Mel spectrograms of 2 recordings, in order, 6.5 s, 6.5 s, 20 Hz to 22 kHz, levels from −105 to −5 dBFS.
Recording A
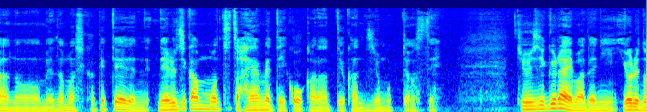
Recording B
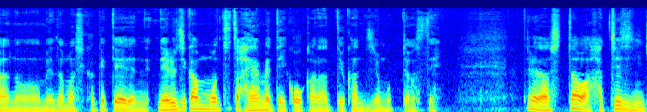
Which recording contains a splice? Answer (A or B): B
